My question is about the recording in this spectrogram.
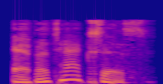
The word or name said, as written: epitaxic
